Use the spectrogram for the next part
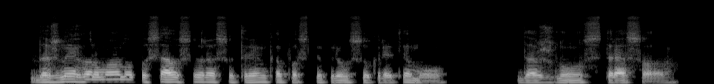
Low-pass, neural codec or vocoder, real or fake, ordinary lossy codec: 9.9 kHz; vocoder, 44.1 kHz, 128 mel bands every 256 samples, BigVGAN v2; fake; MP3, 64 kbps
